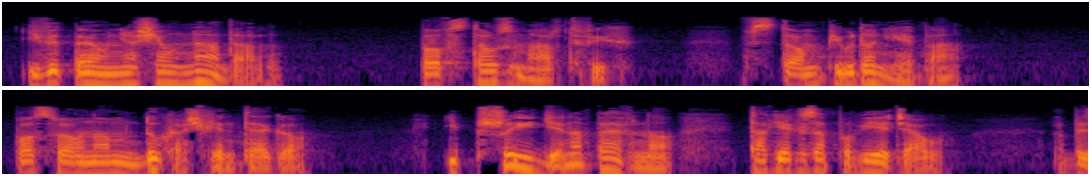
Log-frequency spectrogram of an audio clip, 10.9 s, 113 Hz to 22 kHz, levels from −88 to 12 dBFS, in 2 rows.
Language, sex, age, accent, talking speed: Polish, male, 40-59, native, 120 wpm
